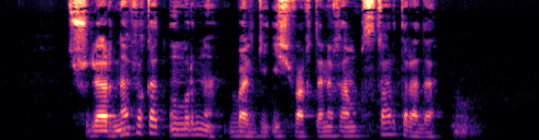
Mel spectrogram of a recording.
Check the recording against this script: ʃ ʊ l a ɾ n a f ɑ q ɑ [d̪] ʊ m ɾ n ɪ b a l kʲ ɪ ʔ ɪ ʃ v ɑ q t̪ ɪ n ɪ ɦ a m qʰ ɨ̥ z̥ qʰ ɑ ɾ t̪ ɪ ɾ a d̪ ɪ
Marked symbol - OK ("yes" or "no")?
no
